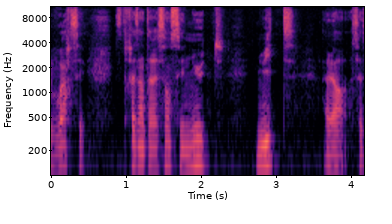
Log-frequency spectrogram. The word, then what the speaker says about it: nu1t: le follower aller voir c'est très intéressant c'est nude 8 alors ça s'écrit NU1 t voilà et vous allez voir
